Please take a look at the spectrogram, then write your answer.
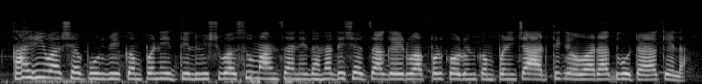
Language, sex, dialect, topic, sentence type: Marathi, female, Standard Marathi, banking, statement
